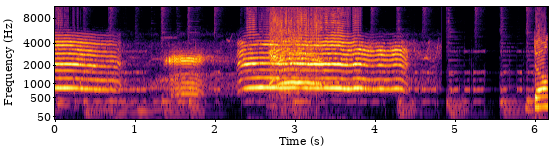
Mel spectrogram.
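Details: Farm sheep bleating during a children's animal-names lesson: a brief bleat, then a long, quavering, harmonic-rich bleat lasting about two seconds, set against light instrumental music with a spoken word at the close.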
